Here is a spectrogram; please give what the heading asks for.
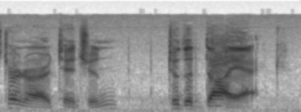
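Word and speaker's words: DIAC: attention to the Dayak the letters in the word Dayak may have originally stood for diodes and AC current but if so that distinction has been lost with usage today Dayak and triac are pronounced as words and the letters don't really stand for anything the Dayak is a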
